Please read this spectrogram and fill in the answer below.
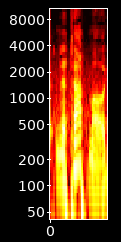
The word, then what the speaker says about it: Netatmo: Our next guest is the marketing product manager with a company called Netatmo.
